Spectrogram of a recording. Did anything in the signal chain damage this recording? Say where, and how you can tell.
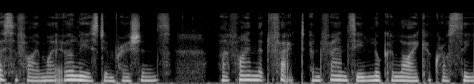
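No, nothing in the signal chain audibly damaged this speech recording. None of the stages between capture and playback leaves a mark that can be heard.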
